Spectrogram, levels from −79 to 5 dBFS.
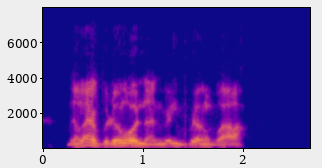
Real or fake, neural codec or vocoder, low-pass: fake; codec, 24 kHz, 1.5 kbps, HILCodec; 7.2 kHz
